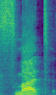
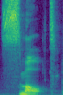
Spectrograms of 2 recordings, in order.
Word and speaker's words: Smalt: It's just Smalt. It's not Smut, Smalt.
